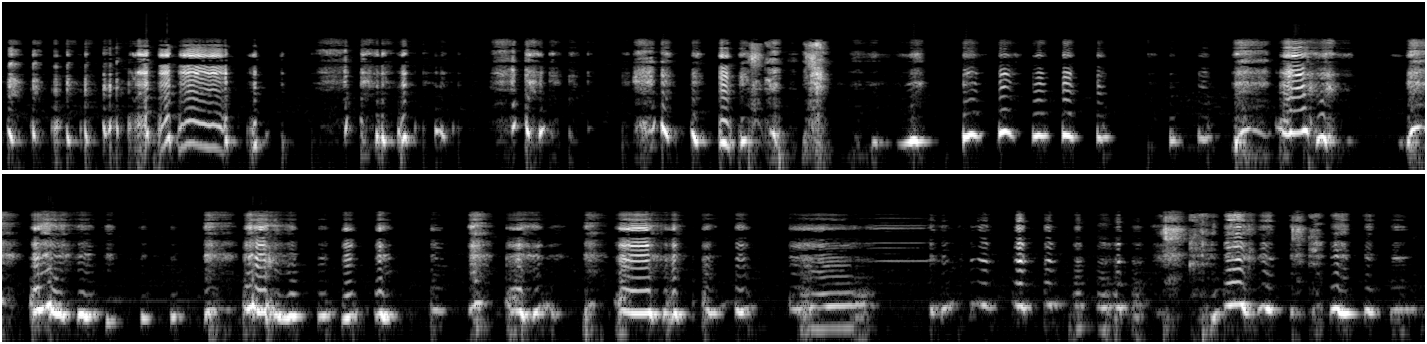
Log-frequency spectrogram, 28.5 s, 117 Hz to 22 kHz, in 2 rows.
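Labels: A woman cries loudly in a repeating, echoing pattern. 0.0 - 28.5

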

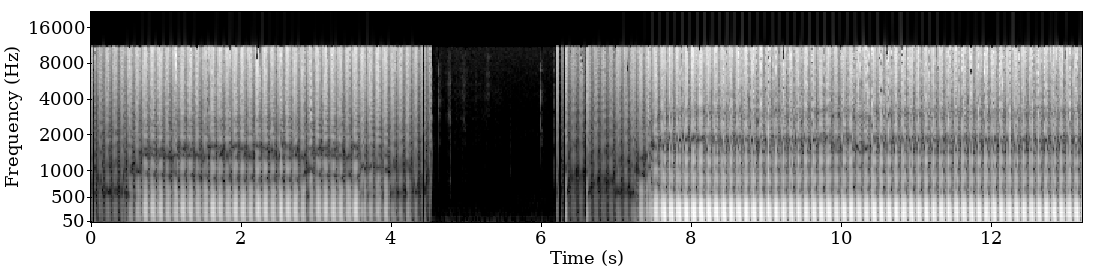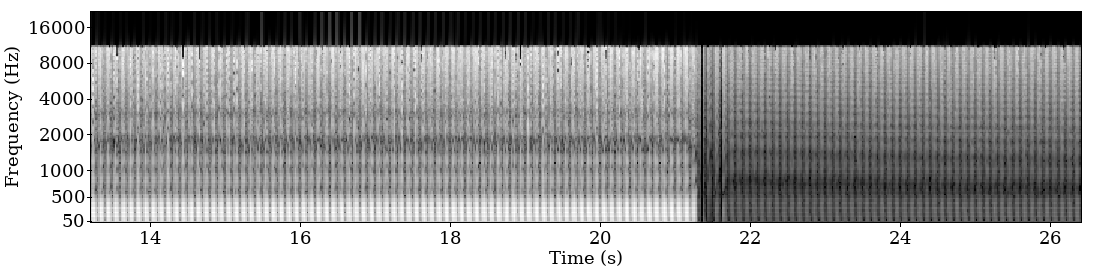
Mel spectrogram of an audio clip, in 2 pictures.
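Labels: A harsh mechanical whirr hums as an old electric drill struggles to spin, producing an uneven, gritty industrial buzz. 0.3 - 26.4

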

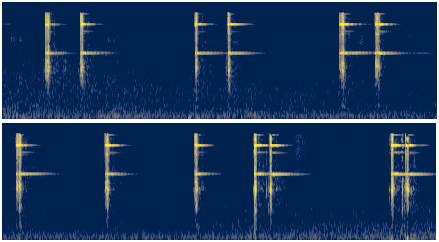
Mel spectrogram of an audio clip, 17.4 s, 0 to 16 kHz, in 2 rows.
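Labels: A bike bell rings twice. 0.8 - 2.0
A bike bell rings twice. 3.8 - 5.1
A bike bell rings twice. 6.7 - 8.1
A bike bell rings once. 8.9 - 9.6
A bike bell rings once. 10.7 - 11.4
A bike bell rings shortly. 12.5 - 13.0
A bike bell rings twice shortly. 13.7 - 14.7
A bike bell rings twice shortly. 16.4 - 17.4

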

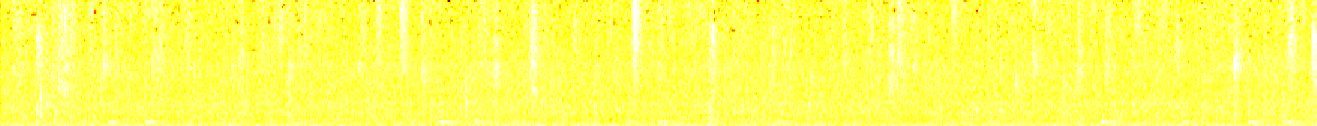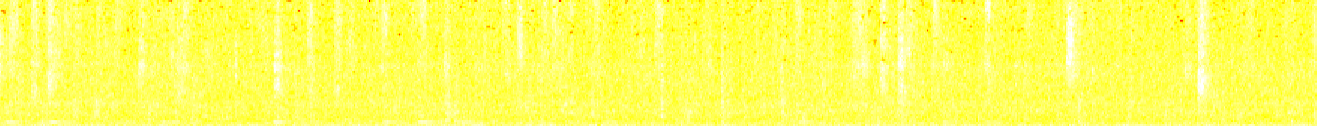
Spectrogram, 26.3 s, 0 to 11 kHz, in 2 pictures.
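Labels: A steady loud sound continues in the background. 0.0 - 26.3
Water droplets repeatedly drop on a metal surface. 0.0 - 26.3

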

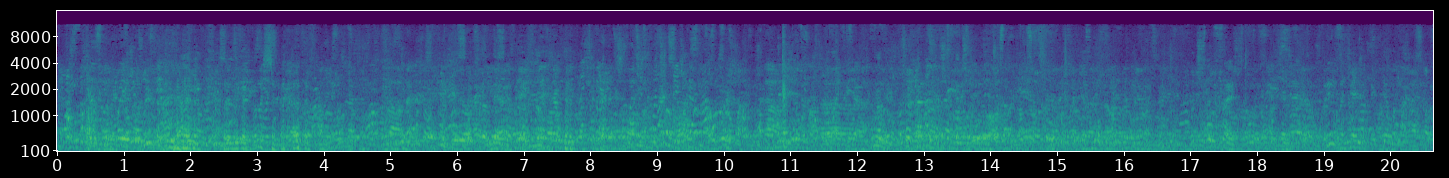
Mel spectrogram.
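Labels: Multiple people are talking simultaneously. 0.0 - 20.6

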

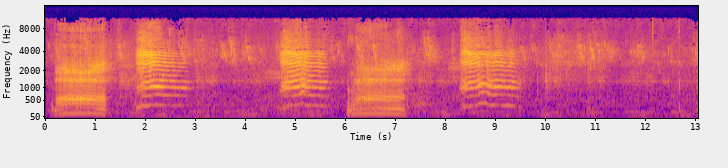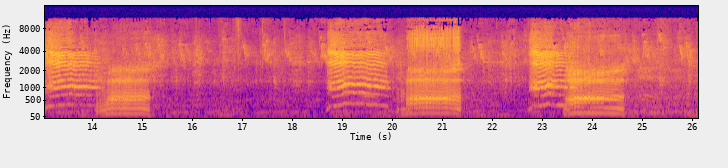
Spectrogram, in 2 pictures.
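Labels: Birds are singing outdoors. 0.0 - 26.1
A sheep bleats in a low pitch. 0.2 - 1.3
A sheep bleats in a high pitch. 1.8 - 2.9
A sheep bleats in a high pitch. 4.7 - 5.7
A sheep bleats in a low pitch. 6.0 - 7.2
A sheep bleats in a high pitch. 8.3 - 9.5
A small twig breaks. 12.0 - 12.2
A small object hits the ground. 12.6 - 12.8
A sheep bleats in a high pitch. 13.0 - 14.2
A sheep bleats in a low pitch. 14.2 - 15.2
A sheep bleats in a high pitch. 18.7 - 19.9
A sheep bleats in a low pitch. 20.1 - 21.4
A sheep bleats in a high pitch. 22.7 - 23.9
A sheep bleats in a low pitch. 23.4 - 24.7
A sheep bleats in the distance. 24.7 - 25.5

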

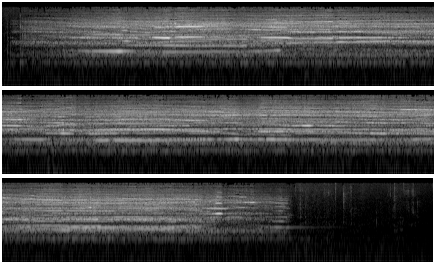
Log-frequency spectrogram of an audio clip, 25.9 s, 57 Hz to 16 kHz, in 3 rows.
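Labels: High-pitched violin effects are layered. 0.1 - 23.2

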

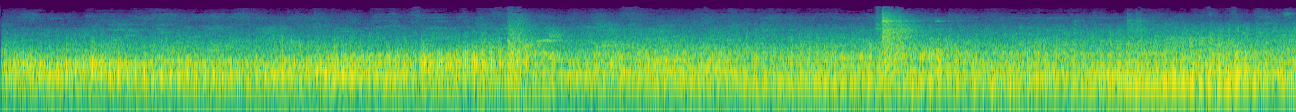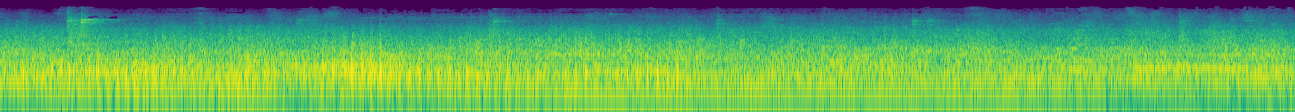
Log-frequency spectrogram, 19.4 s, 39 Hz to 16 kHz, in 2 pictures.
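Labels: Helicopter rotors produce a deep, rhythmic chopping sound while low-pitch music and people talking are heard in the background. 0.0 - 19.3

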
